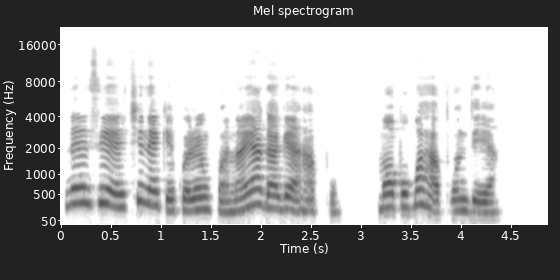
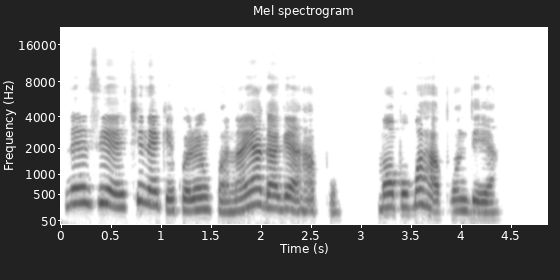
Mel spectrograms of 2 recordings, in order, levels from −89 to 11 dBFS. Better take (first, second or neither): first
